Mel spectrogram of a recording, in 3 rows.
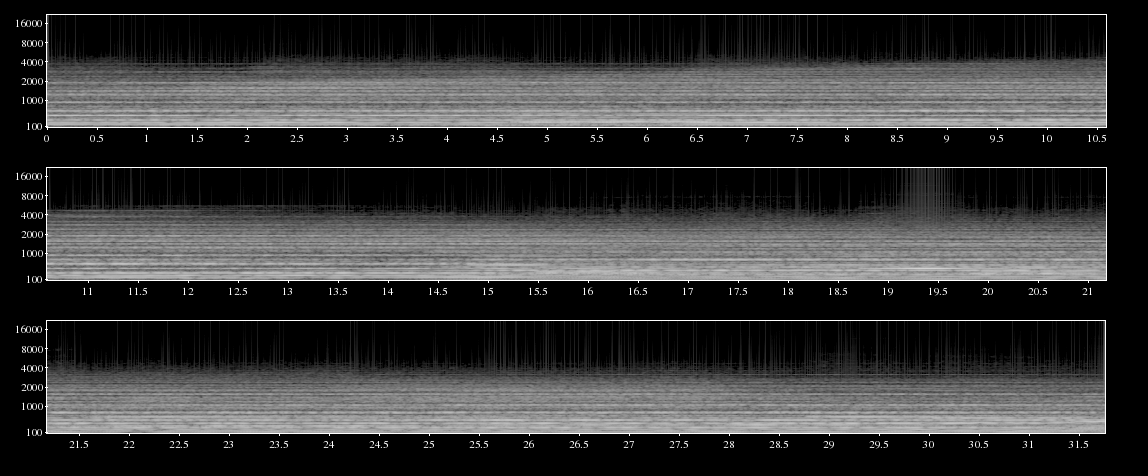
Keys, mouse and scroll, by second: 0.1 click, 1.8 e, 2.4 right click, 3.0 click, 5.4 scroll down 1, 5.7-9.9 middle drag, 6.5 a, 6.6-7.2 scroll down 2, 7.6-8.0 scroll down 2, 8.2-9.5 scroll up 2, 9.5-9.9 scroll up 1, 9.9-17.6 drag, 17.3-17.6 scroll up 1, 17.6-19.2 middle drag, 17.8 scroll up 1, 19.2 click, 20.1-22.2 middle drag, 22.2 click, 23.0 KP_Decimal, 23.4 scroll down 1, 23.6-26.0 middle drag, 24.5 x, 26.0 click, 26.3 middle click, 26.8 click, 27.0 scroll down 1, 27.2-29.5 middle drag, 27.6 scroll down 1, 28.8 scroll down 1, 29.5-30.7 ctrl+drag, 30.7 KP_3, 31.5 KP_1.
